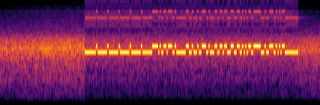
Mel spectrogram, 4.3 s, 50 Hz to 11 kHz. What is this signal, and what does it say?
RTTY (50 baud, 450 Hz shift), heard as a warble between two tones, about 2300 Hz centre, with radio static. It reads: PAULISTAS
